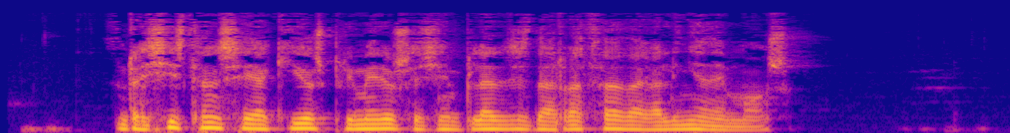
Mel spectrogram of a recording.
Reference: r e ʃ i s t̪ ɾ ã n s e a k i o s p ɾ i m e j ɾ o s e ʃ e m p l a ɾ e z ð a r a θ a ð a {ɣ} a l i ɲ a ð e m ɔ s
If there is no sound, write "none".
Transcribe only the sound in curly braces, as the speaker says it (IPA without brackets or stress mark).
ɣ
